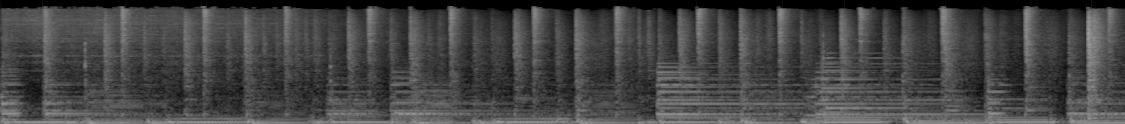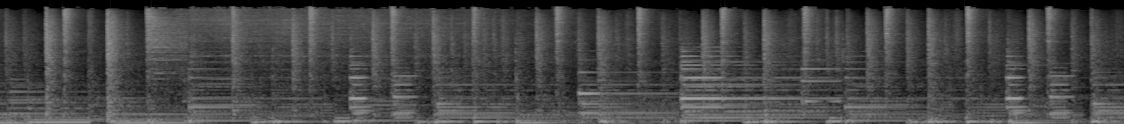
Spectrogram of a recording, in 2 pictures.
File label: modal; theorie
